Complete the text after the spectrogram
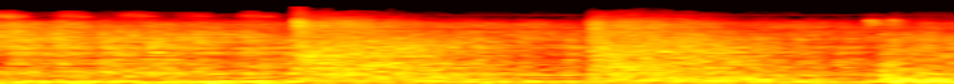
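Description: Gunshots ring out.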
